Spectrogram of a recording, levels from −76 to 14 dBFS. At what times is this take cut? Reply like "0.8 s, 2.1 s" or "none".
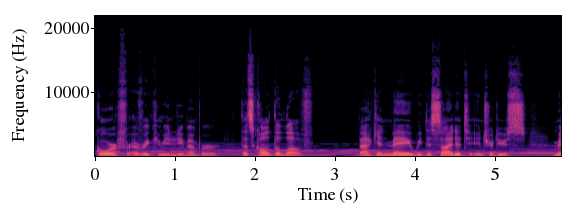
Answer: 3.3 s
